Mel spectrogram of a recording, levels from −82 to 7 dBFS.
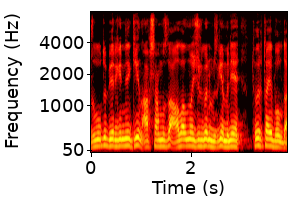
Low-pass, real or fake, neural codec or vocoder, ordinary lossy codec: none; fake; codec, 16 kHz, 4 kbps, FreqCodec, larger model; none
